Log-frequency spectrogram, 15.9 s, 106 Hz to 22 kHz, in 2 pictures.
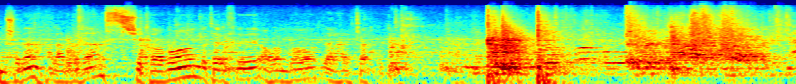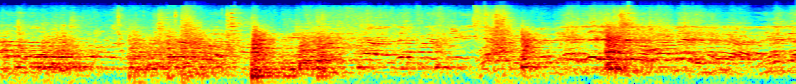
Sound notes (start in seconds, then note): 4.8 sound of people chattering and using tin cans to fetch water from the cistern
